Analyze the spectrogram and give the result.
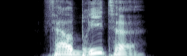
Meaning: first/third-person singular subjunctive II of verbraten
- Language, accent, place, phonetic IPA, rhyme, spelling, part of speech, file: German, Germany, Berlin, [fɛɐ̯ˈbʁiːtə], -iːtə, verbriete, verb, De-verbriete.ogg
